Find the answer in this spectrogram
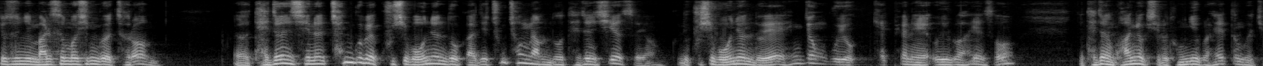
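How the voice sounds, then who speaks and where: A man's medium-pitched, somewhat breathy voice, dark and mellow in tone, with lively intonation at a moderate pace in a dry, close sound with no echo. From Taean, Chungcheongnam-do, Korea. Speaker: former provincial councillor. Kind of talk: casual chat interview.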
